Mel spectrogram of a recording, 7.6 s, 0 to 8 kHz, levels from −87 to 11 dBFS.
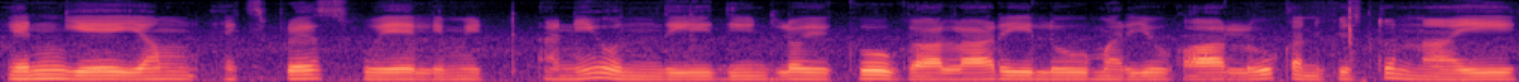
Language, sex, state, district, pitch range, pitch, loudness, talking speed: Telugu, male, Andhra Pradesh, Annamaya, 120-135 Hz, 125 Hz, -17 LUFS, 95 wpm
